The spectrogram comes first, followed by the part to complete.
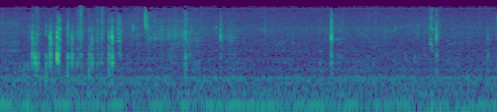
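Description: Plastic spoon clicking and scraping in a plastic cup of dessert while eating. There is a quick run of small clicks in the first second and a half, then a few single clicks spread out, over a steady low hum.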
